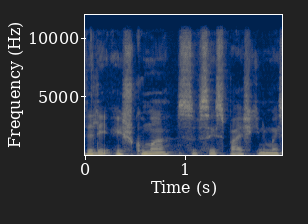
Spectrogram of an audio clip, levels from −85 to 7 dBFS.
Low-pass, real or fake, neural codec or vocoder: 10.8 kHz; fake; vocoder, 48 kHz, 128 mel bands, Vocos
